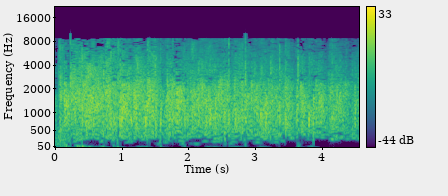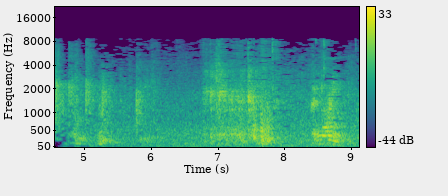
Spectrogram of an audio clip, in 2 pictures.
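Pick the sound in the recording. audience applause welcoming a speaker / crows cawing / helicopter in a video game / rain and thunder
audience applause welcoming a speaker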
